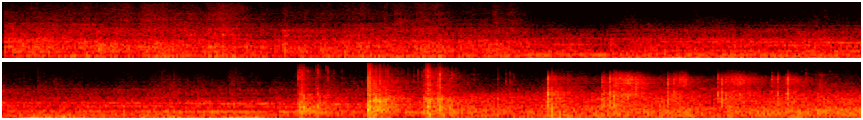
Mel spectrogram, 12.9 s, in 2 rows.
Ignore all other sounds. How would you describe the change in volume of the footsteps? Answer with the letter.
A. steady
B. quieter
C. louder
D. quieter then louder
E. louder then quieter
E.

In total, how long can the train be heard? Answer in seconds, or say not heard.
13 s.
